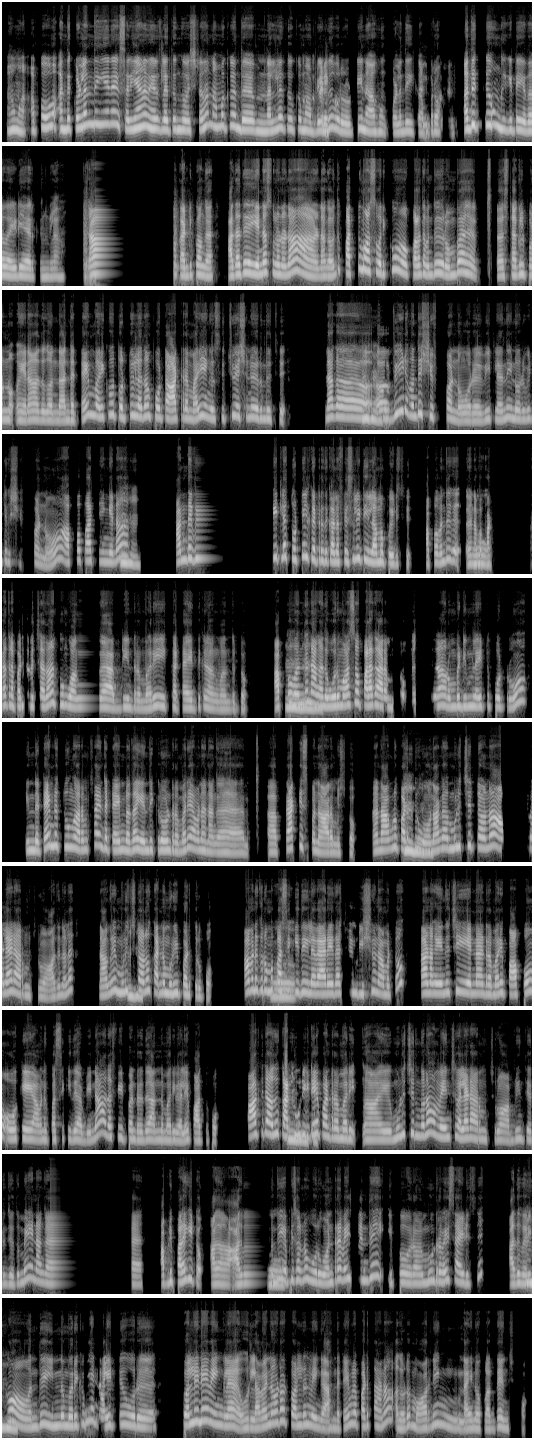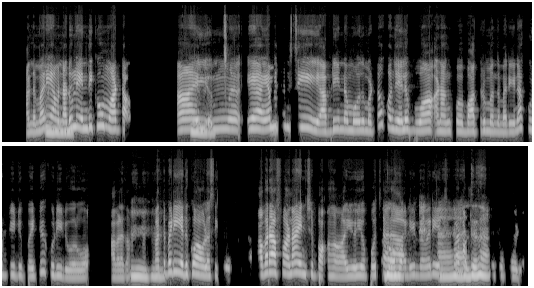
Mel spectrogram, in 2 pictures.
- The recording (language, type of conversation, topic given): Tamil, podcast, நல்ல தூக்கம் வருவதற்கு நீங்கள் பின்பற்றும் தினசரி உறக்க பழக்கம் எப்படி இருக்கும்?
- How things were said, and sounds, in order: distorted speech; in English: "ரொட்டீன்"; static; tsk; in English: "ஸ்ட்ரக்குல்"; in English: "சிட்சுவேஷனும்"; in English: "ஷிப்ட்"; in English: "ஷிப்ட்"; in English: "ஃபெசிலிட்டி"; in English: "டிம் லைட்டு"; tsk; in English: "பிராக்டிஸ்"; in English: "இஷ்யுன்னா"; in English: "ஃபீட்"; other background noise; in English: "ட்வெல்லுன்னே"; in English: "லெவெனோட, ட்வெல்லுன்னு"; in English: "மார்னிங் நைனோ கிளாக்"; tsk; in English: "எ எமர்ஜென்ஸி"; unintelligible speech; in English: "பவர் ஆஃப்"; laughing while speaking: "அ அய்யய்யோ போச்சாடா! அப்படீன்ற மாரி எந்திச்சுப்பான்"; laughing while speaking: "ஆஹா, அது தான்"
